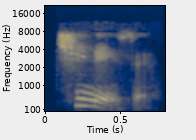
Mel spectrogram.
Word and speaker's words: cinese: In Italian, la lettera C can have a sweet sound or a hard sound, suono dolce o suono duro. So, suono dolce sounds like a C, and it's produced when we have la C followed by a E or C and E. For example, C and E is C. Cinese.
